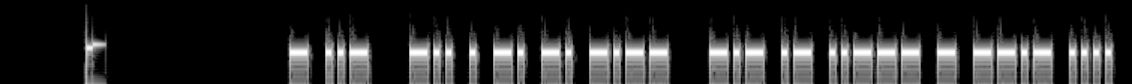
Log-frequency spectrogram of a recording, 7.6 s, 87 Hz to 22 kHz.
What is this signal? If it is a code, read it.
Morse code, heard as a keyed tone, about 32 wpm, 700 Hz. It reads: TU DENNY KA2TQH
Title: K1USN SST QSO Practice - 30wpm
